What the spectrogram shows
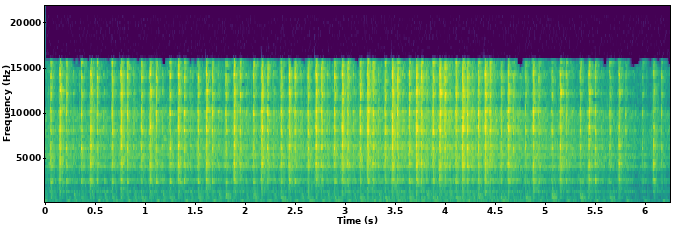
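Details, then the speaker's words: Rebuilt Stuart Twin Victoria model steam engine, still stiff and running in, at low speed: light, fast, even ticking, three or four a second, from play at the connecting-rod fork on the crosshead and big-end side play on the crankpin. "the slight knock that you can hear is playing the connecting rod Fork on the cross head and also side play in the big end of the connecting rod on the crank pin"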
